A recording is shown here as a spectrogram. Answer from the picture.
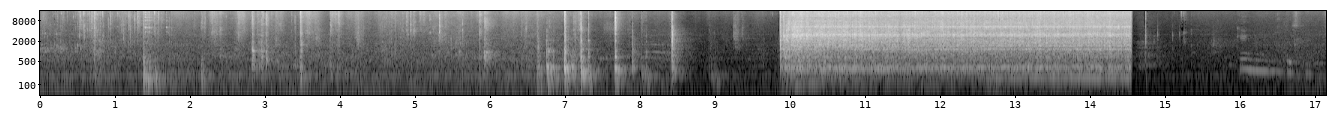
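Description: Groundnuts and water in a countertop blender: water poured into the plastic jar, a few knocks and clicks as the jar is fitted onto the base, then the blender motor runs loud and steady for about five seconds, grinding the nuts, and cuts off suddenly.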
